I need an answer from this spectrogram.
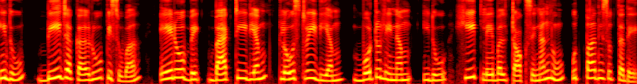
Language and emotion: Kannada, neutral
